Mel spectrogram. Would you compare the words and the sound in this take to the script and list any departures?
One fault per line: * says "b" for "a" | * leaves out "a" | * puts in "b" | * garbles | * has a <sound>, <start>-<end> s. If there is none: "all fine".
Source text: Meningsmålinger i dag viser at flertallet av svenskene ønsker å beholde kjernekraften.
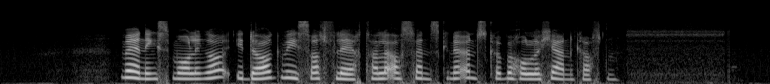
all fine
